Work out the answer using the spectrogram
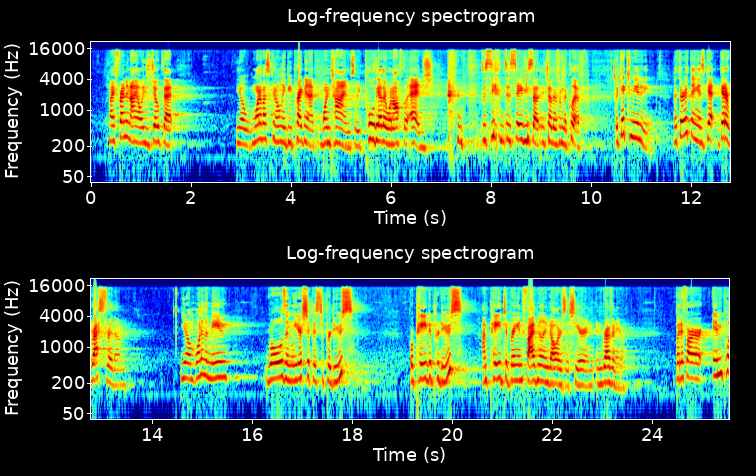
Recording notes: At the L3 One Day Leadership Conference.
